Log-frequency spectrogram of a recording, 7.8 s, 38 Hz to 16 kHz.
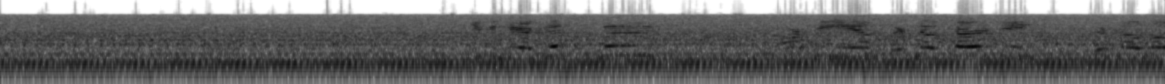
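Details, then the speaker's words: Farmall H tractor after carburetor adjustment, idling around 450 rpm, then revved up: steady low rumble holding even with no surging or stumbling, clear exhaust, no fuel leaking; normal engine acceleration. "I'm going to bring the RPMs up so you can hear it as it"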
